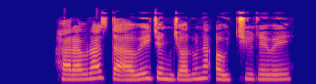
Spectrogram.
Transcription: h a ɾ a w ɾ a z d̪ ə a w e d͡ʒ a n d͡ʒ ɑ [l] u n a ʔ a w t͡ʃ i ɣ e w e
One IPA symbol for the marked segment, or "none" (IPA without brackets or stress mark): l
